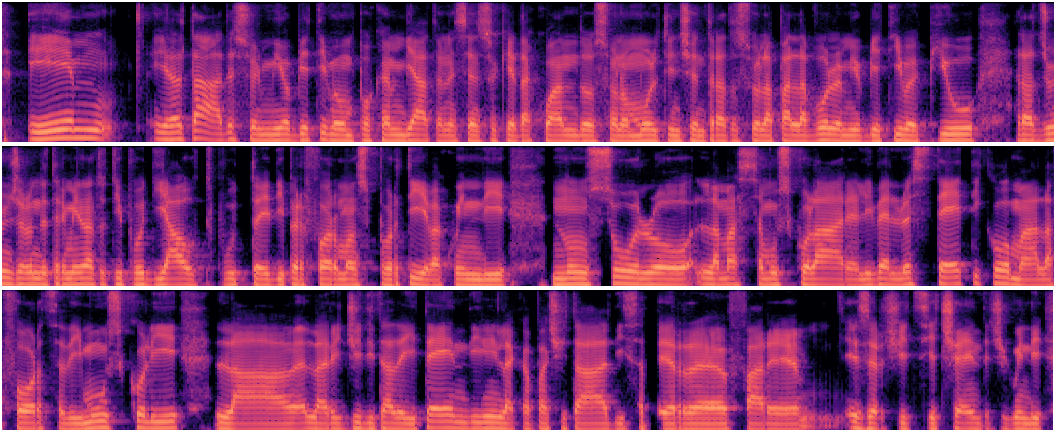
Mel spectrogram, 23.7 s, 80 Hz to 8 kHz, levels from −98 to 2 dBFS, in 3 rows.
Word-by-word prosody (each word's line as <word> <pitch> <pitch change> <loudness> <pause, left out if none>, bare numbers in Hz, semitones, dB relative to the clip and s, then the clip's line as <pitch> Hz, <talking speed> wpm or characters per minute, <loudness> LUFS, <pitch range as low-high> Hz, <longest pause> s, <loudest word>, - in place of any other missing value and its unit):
Ehm, 170 +3 +2 0.3
in 150 - -3
realtà 145 +2 +1
adesso 135 +1 -3
il 125 - -1
mio 125 +1 +2
obiettivo 125 +1 -1
è - - +5
un 115 -1 -1
po' 115 0 -2
cambiato, 120 0 0
nel 115 0 -1
senso 110 +1 -1
che 115 0 -1
da 110 -1 -2
quando 115 0 +1
sono 110 0 0
molto 115 +1 +1
incentrato 115 0 0
sulla 115 0 0
pallavolo, 115 +2 +2
il 115 - +2
mio 115 - +1
obiettivo 115 +2 0
è 115 - +2
più 125 +2 +1 0.3
raggiungere 125 +1 +1
un 125 - +3
determinato 125 0 +1
tipo 120 0 -1
di 120 +1 -1
output 120 0 -3
e 115 -1 +2
di 115 0 -1
performance 115 -1 0
sportiva, 115 -1 0
quindi 110 0 +1 0.3
non 125 +1 +3
solo 120 -2 +3
la 125 -1 +1
massa 120 0 -2
muscolare 120 -1 0
a - - -1
livello 115 +1 0
estetico 135 +2 0
ma 110 -2 +1
la 110 -1 -2
forza 120 0 -1
dei 115 0 0
muscoli 130 +1 0 0.3
la 110 -1 0
la 115 -1 +1
rigidità 115 +1 -1
dei 115 -1 +1
tendini, 125 -1 +1
la 115 -2 +1
capacità 115 0 -2
di 110 +1 -7
saper 110 0 +2
fare 110 0 0 0.3
esercizi 120 -2 -2
eccentrici, 115 0 -2
quindi, 115 0 +1
120 Hz, 160 wpm, -23 LUFS, 115-125 Hz, 0.3 s, è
